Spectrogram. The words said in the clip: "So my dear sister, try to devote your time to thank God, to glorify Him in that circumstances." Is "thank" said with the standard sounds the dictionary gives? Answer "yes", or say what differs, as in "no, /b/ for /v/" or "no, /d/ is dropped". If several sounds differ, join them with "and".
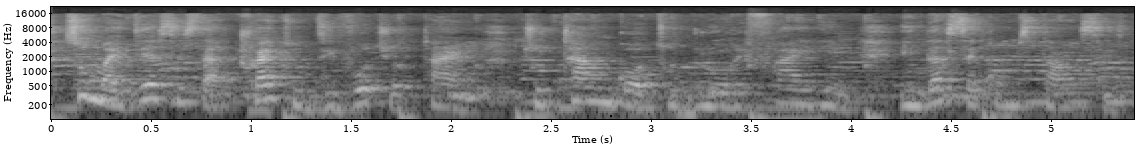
no, /t/ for /θ/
